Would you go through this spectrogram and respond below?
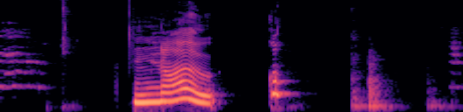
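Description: A pet cat lets out a long, loud rising-and-falling meow, then shorter meows and mews follow, while someone speaks briefly in between.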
